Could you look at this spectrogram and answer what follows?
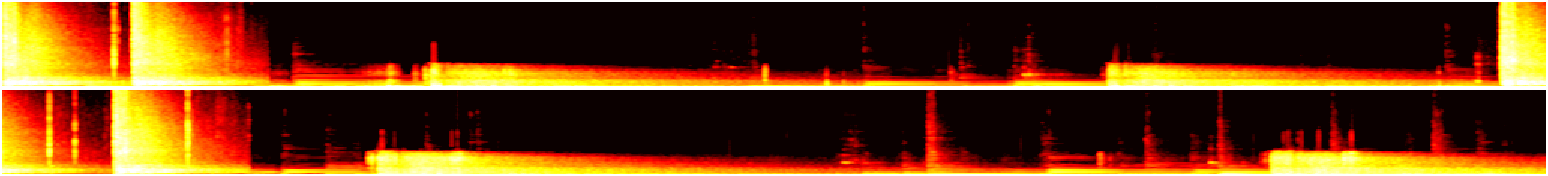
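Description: A double-barrel shotgun firing double-aught buckshot rounds outdoors: several loud, sharp blasts, some in quick pairs, each followed by a long rolling echo that fades over a few seconds, with no talking.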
